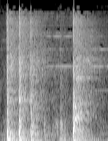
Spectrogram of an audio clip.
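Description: Boxing gloves striking focus mitts: three quick punches in a burst, then after a short pause one louder punch.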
